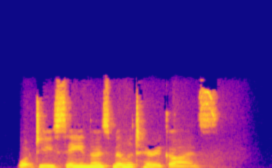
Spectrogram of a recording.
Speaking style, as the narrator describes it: Jim returned quietly

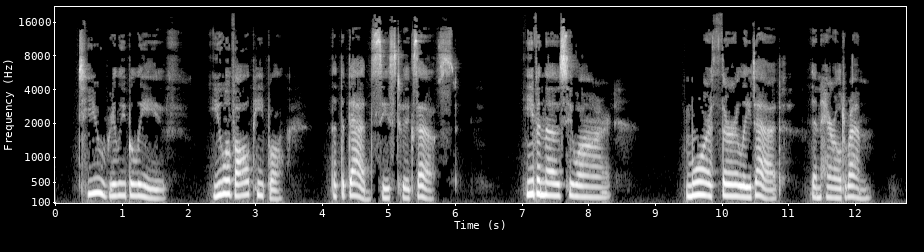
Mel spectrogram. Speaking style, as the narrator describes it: very quietly, Illion said

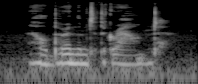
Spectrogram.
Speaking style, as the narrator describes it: he murmurs seriously

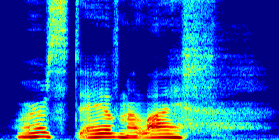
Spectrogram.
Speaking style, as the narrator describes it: Beaufort slurred

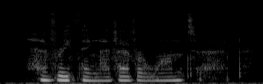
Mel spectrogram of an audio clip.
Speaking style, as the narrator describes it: he murmured, His voice was mesmerizing, smooth and soft and silky

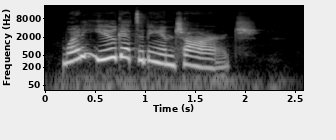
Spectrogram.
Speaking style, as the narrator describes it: Austin whines to Lauren, clearly for the form of it

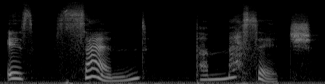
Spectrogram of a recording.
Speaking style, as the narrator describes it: she said more slowly, hoping to give her pronouncement more weight

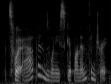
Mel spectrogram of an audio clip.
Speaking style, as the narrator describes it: Ivan said cheerfully

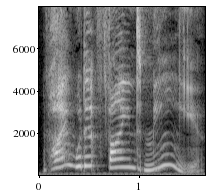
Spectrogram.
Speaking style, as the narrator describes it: she asks desperately

